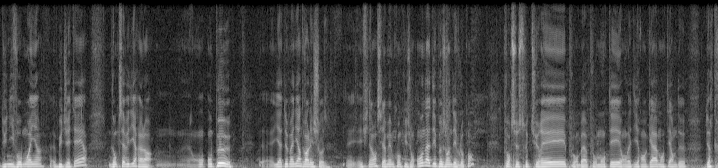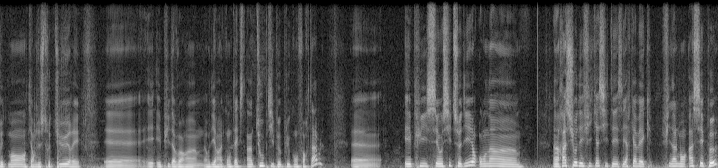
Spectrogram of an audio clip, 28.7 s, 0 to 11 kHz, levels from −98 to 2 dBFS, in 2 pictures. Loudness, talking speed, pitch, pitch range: -19 LUFS, 200 wpm, 130 Hz, 115-145 Hz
